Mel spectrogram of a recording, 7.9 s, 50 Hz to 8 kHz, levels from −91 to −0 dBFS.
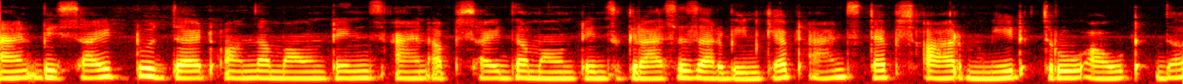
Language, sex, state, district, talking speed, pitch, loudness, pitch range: English, female, Maharashtra, Gondia, 165 wpm, 200 Hz, -19 LUFS, 195-210 Hz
